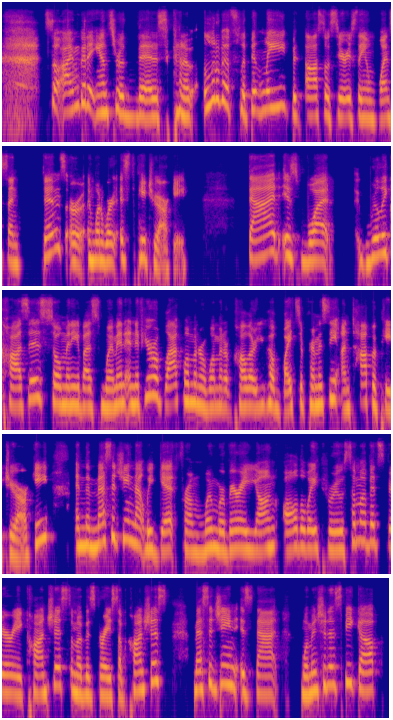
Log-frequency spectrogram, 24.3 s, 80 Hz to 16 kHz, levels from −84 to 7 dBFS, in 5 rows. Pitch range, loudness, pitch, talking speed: 200-260 Hz, -17 LUFS, 215 Hz, 210 wpm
